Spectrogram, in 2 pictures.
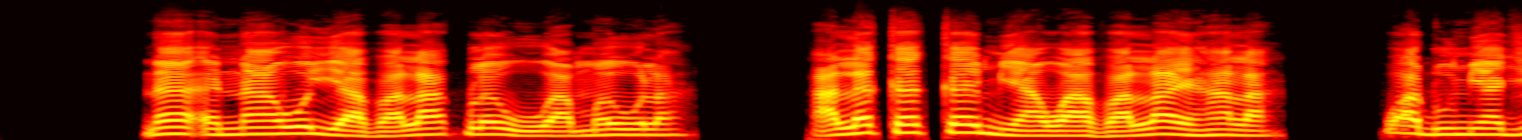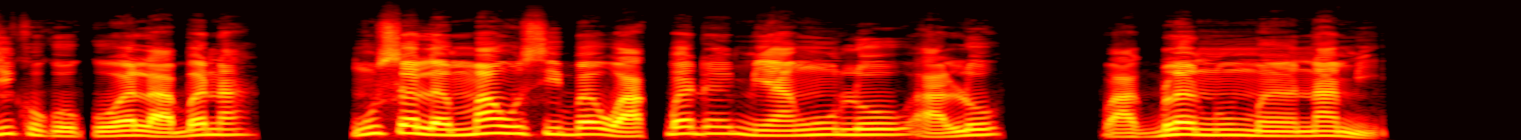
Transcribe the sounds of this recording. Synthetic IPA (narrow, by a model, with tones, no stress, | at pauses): nɛ̃˦ɛ˨nã˦wo˦ji˨a˨βa˨la˦k͡plɛ˦wo˨a˨mɛ̃˨wo˦la˦ | a˨lɛ˦kɛ˦kɛ˦mĩ˨a˨wo˨a˨βa˨la˦ɛ˨ɦã˦la˦ | wo˦a˨ɖu˨mĩ˨a˨d͡ʑi˦ko˨ko˨ko˨ɛ˦la˨bɛ˦nã˦ | ŋũ˦sɛ˦lɛ˨mã˦wu˦si˨bɛ˦wo˨a˨k͡pɛ˦ɖɛ˦mĩ˨a˨ŋũ˦lo˦a̰˨lo˦ | wo̰˨a̰˨ɡ͡blɛ̃˦nũ˦mɛ̃˨nã˦mḭ̃˨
